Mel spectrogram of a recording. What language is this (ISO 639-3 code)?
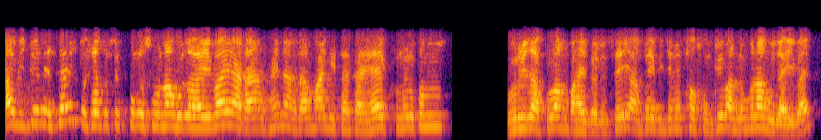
brx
